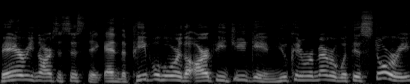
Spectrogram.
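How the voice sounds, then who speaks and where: At a fairly quick pace, a man talks in a high voice. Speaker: livestreamer. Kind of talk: casual livestream chat. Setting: livestream. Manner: loud, projecting voice; animated.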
